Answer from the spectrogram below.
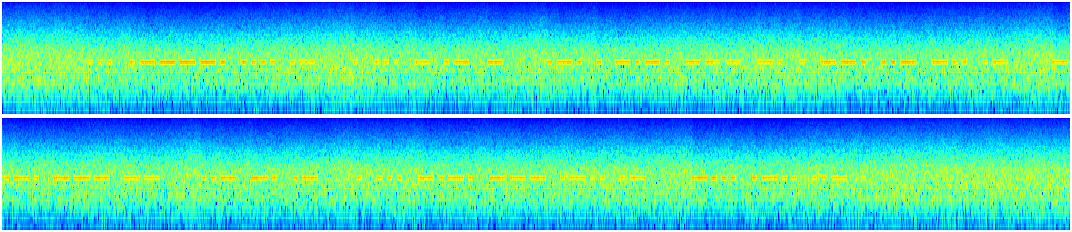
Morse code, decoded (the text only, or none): S'HA ESTAT RECONEGUDA COM UNA ESCOLA BLUE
